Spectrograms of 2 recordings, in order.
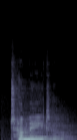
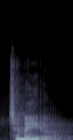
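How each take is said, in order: First: It is pronounced the English way. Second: The same.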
